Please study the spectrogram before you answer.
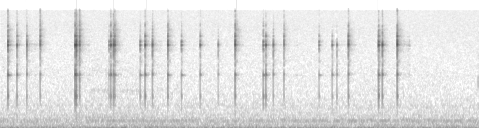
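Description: A small, hollow, rectangular clear acrylic eyelash case is held in the hand and tapped and scratched with fingernails. Quick, sharp, high clicks come in an irregular stream, each dying away almost instantly over a faint low hum.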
